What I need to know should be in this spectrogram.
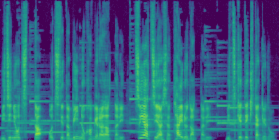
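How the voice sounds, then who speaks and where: A man's voice: medium pitch, very animated, fast, a bit bright, soft background music. A man reading aloud the part of a girl recalling a childhood encounter from a horror novel, in a plain storytelling way. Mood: calm recounting.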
